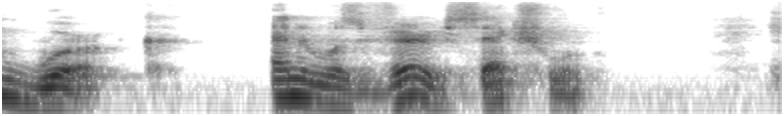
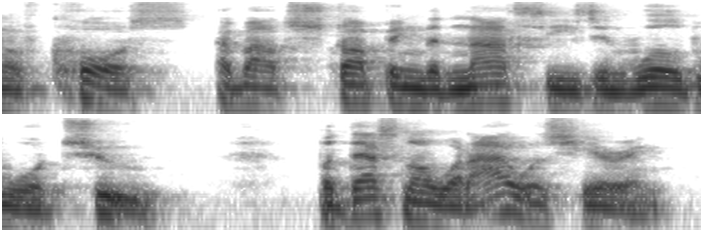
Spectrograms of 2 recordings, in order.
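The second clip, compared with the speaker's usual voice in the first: usual speaking voice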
